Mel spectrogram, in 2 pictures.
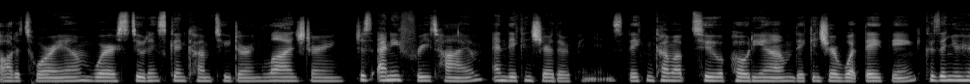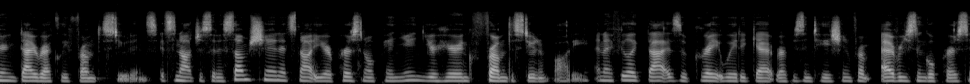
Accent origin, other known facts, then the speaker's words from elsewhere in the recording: Florida, United States; now in Utah, United States; because originally I am from Florida. So moving from there to here, it is a big difference.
